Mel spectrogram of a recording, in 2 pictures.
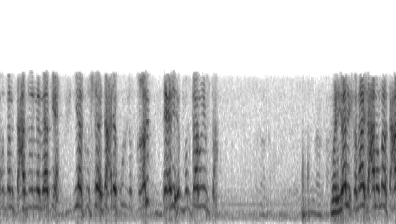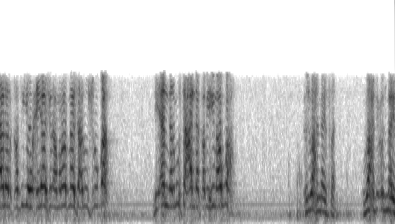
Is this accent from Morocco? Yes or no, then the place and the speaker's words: no; Mauritania; نحن من موريتانيا إلا خلقنا مسلمين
